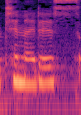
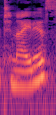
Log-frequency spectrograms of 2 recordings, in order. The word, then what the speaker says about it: tinnitus: in the ear or tinnitus or tinnitus however you want to pronounce it feeling a fullness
